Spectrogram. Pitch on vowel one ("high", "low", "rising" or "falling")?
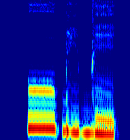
high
